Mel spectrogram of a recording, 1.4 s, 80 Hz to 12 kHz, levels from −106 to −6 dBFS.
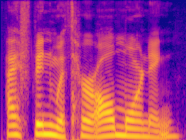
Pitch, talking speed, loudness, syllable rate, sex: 185 Hz, 260 wpm, -17 LUFS, 6.2 syllables/s, female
